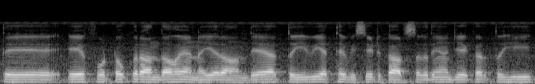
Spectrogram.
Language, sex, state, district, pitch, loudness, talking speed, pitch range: Punjabi, male, Punjab, Kapurthala, 115 Hz, -16 LUFS, 190 wpm, 110-115 Hz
